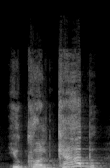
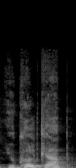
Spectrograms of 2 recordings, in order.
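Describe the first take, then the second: First: Cab hit high and loud; louder, punchier take. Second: Said in the usual way. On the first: Retold or imitated. Actor trying to stand out at the audition, louder line. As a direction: push it out like a keen actor. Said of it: "I thought I'd make it a bit more". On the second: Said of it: "How can I say this line in a better way?".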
